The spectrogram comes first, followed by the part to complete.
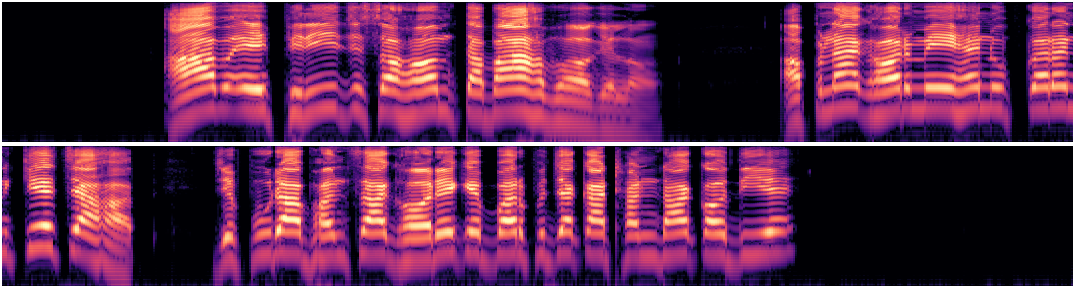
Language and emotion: Maithili, angry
